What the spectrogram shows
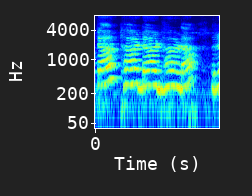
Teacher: इन सारे वर्णों का उच्चारण स्थान मूर्धा है और इन्हें मूर्धन्य वर्ण कहते हैं।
